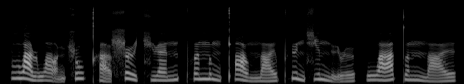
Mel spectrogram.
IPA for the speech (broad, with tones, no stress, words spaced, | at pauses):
lwä˥˩ɻwɑ̰˨˩ŋʂu˥kʰä̰˨˩ ʂɻ̩˥˩t͡ɕɥɛ˧˥npʰə˥n ʊ˥˧ŋpʰɑ˥˩ʊ̯n̪a˧˥ɪ̯ pʰy˥˩nɕi˥ n̪y̰˨˩ɻɻ̩˦ | wä˧˥ t̪ə˥nn̪a˧˥ɪ̯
